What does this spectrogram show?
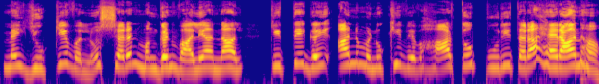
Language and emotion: Punjabi, angry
